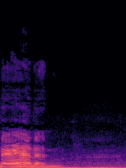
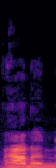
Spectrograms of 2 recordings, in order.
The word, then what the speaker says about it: Annan: So, if you're ever in Anen, uh, Anan, as they pronounce it here, you got to come here to Cafe Royal and try the fish and chips.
